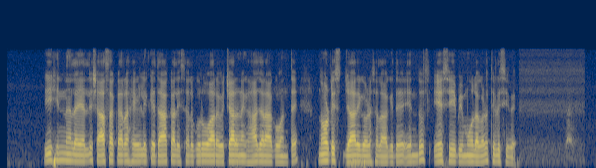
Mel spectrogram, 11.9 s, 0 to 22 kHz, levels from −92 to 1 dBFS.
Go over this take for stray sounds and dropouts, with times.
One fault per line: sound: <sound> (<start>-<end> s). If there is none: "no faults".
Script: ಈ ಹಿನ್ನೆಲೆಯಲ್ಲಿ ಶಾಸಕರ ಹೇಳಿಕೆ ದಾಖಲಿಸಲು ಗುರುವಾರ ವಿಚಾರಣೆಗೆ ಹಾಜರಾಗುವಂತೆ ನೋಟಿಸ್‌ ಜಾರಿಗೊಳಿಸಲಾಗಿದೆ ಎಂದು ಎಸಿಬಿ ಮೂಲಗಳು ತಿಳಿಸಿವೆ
sound: bark (11.3-11.6 s)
